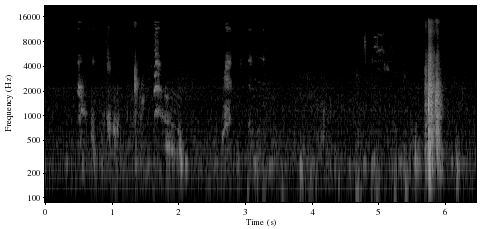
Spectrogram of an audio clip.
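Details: Young kittens being weighed in a rescue foster litter from Purrfect Pals, mother Nala Se. Short falling mews, a few in quick succession, then a sharp noisy burst near the end amid handling sounds.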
